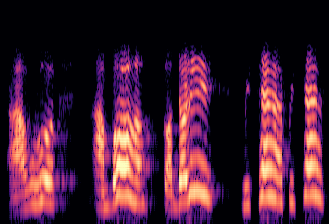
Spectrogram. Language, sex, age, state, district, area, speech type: Odia, female, 30-45, Odisha, Dhenkanal, rural, conversation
